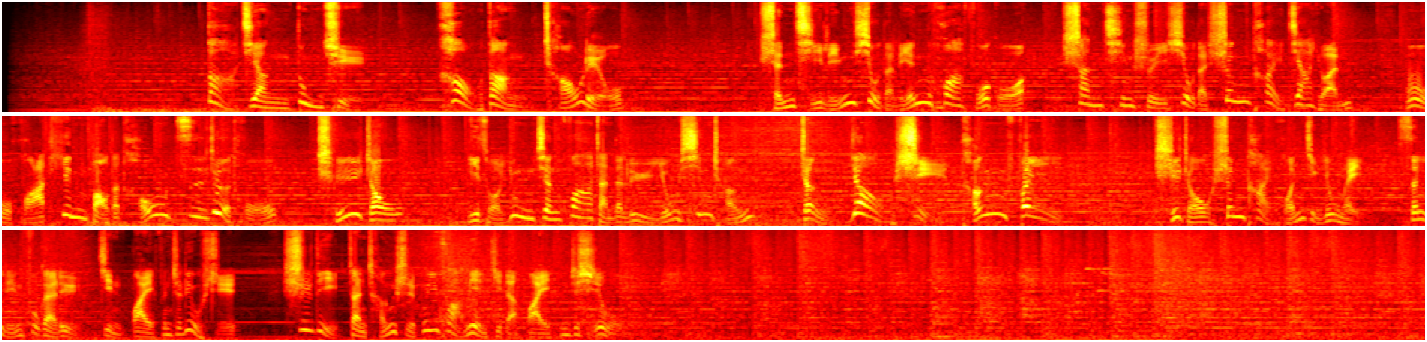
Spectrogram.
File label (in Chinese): 男 专题 地区城市宣传 大气, 国语男声配音; 池州; 磁性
